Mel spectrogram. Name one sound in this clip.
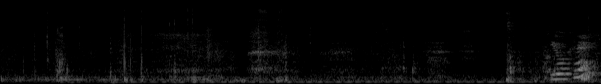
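Bare feet step softly on a wooden floor.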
